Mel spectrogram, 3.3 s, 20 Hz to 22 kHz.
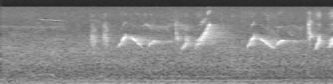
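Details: Song thrush in song on a Sunday morning, 11 April 2021, delivering a sharp swooping whistled phrase repeated twice in quick succession, clear and loud against a low droning background hum.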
